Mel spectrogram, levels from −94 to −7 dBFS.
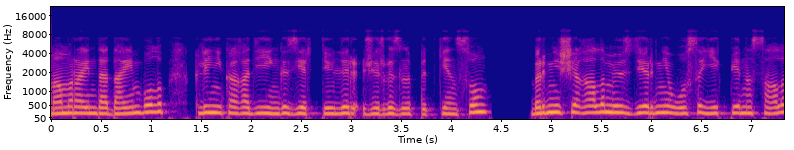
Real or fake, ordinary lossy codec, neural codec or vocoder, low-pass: real; Opus, 16 kbps; none; 7.2 kHz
